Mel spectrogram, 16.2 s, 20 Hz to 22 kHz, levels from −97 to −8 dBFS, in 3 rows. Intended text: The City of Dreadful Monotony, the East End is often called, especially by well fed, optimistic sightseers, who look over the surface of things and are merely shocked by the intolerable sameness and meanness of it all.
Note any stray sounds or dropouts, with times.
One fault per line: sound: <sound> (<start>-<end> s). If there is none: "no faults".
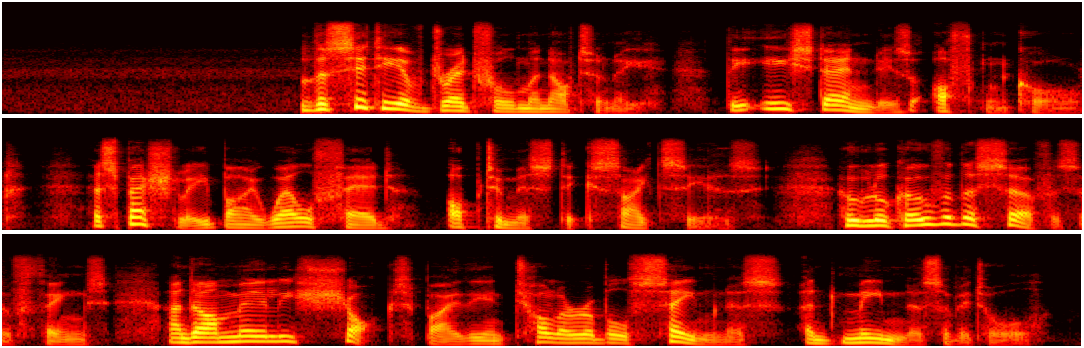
no faults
